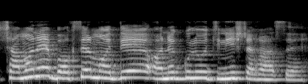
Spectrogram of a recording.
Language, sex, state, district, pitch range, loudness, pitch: Bengali, female, Assam, Hailakandi, 255-300 Hz, -11 LUFS, 280 Hz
